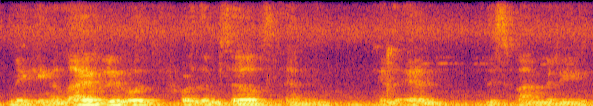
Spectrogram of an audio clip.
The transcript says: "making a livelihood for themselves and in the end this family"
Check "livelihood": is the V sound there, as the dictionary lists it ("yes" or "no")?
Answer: yes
